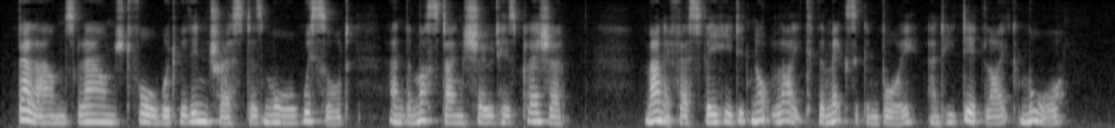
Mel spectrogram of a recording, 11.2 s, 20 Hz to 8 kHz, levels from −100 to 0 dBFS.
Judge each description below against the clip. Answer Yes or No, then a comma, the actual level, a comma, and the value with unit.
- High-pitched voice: No, medium, 175 Hz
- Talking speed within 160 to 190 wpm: No, average, 145 wpm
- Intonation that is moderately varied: Yes, average, 3.3 semitones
